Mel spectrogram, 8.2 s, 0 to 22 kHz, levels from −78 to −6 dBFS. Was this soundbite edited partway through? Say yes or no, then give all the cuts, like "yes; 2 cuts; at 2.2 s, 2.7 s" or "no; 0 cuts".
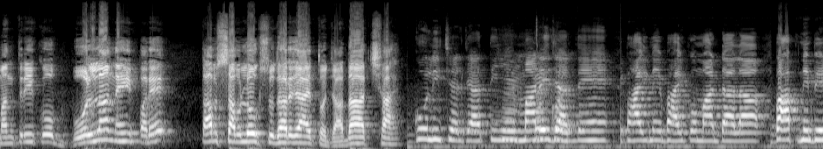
yes; 2 cuts; at 4.1 s, 6.2 s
